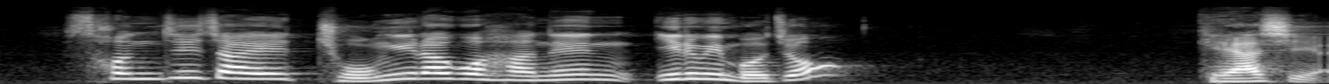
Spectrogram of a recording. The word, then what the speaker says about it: 게하시: 게하시. 아니, 발음을 잘 해야 됩니다. 잘못하면 상스러운 발음. 게하시이죠.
